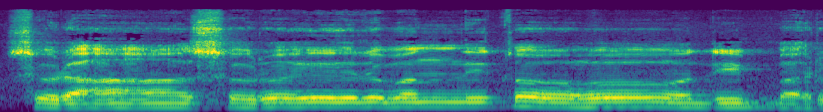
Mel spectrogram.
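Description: A man chanting a devotional mantra solo in slow, long-held notes: three drawn-out phrases on a fairly steady pitch, each ending in a short break.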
